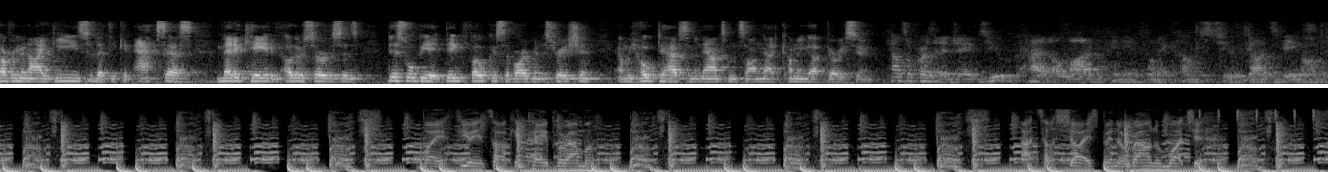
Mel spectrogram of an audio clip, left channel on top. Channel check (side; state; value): both; different; correlation 0.00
